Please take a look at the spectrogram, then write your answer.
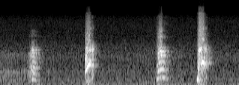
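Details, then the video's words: Dog barking in four separate loud, sharp barks spread over four seconds, the first softer and the rest abrupt and clipped, with a steady low hiss beneath. "More Barking"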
